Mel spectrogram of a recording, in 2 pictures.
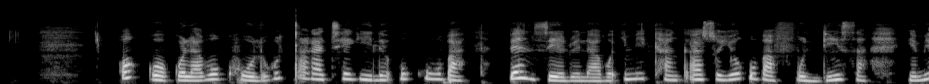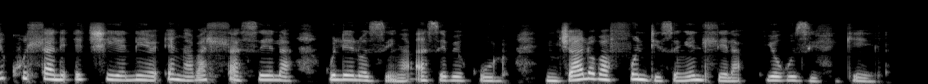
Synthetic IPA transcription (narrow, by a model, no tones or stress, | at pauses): ɔɡ̥ʱɔɡ̥ʱɔlaβɔkʰuluɣuǃaɣatʰeɣilɛʔuɣuβa | βɛnd͡zʱɛlwɛlaβɔʔimikʰaŋkʼasɔjoɣuβafundʱisaŋemikʰuɬanɛʔet͡ʃʼijɛnɛjɔʔɛŋaβaɬa̰sɛlaɣulɛlozḭŋa̰ʔasɛβeɣulund͡ʒʱalɔβafundʱisɛŋɛnd͡ɮʱɛla | joɣuziviɣɛːla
